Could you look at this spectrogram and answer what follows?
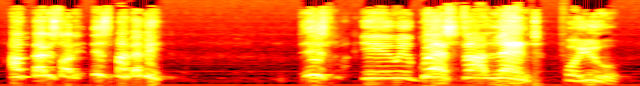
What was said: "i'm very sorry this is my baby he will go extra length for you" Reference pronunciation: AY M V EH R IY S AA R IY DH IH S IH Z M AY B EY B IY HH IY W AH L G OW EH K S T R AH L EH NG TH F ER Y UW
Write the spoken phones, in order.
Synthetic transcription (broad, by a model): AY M V EH R IY S AA R IY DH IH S M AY B EY B IY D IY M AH W G OW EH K S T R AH L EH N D F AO Y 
